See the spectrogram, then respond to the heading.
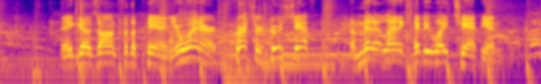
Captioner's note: crowd cheering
